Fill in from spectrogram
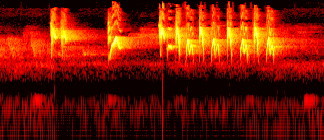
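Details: Cetti's warbler giving its explosive, rich staccato song: two brief introductory notes, then a rapid run of about ten loud, evenly spaced sharp notes lasting just over a second, in a quiet setting.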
